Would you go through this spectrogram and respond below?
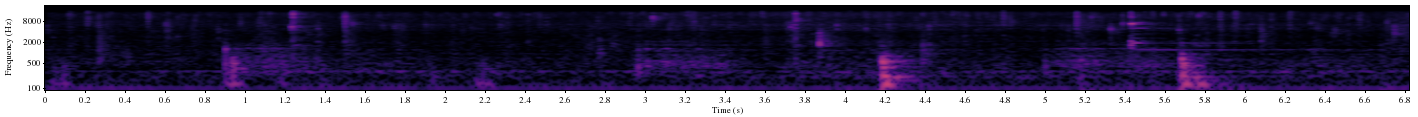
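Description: Food coated in flour, egg and tortilla crumbs frying in oil in a pan over medium heat, a soft steady sizzle with occasional sharper clicks and pops from stirring or pieces being moved, quiet and without talk.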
